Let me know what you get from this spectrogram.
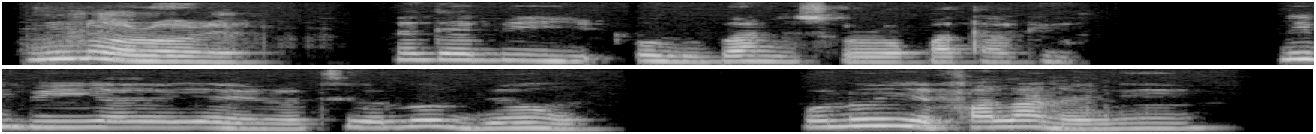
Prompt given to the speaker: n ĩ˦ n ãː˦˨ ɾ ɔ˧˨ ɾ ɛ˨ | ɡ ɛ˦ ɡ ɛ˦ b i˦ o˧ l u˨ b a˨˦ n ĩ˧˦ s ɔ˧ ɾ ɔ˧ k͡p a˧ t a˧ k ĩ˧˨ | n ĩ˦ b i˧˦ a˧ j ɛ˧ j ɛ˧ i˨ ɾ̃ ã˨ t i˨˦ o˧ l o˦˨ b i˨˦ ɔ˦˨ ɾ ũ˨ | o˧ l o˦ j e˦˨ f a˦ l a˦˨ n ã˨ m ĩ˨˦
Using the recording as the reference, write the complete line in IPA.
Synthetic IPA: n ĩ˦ n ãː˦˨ ɾ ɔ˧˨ ɾ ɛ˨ | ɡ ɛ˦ ɡ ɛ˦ b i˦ o˧ l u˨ b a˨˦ n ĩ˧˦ s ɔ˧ ɾ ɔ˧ k͡p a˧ t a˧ k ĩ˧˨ | n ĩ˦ b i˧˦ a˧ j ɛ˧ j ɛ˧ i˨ ɾ̃ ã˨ t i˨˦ o˧ l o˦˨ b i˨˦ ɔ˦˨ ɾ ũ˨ | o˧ l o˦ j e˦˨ f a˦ l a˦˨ n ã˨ n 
